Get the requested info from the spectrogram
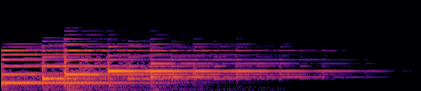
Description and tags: Question mark with affirmative end, part of Piano moods pack.
calm, delay, mellow, mood, phrase, piano, reverb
